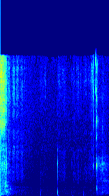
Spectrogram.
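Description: Stylus writing on a tablet screen: a few faint taps and strokes as a handwritten label is written, the clearest tick about a second in.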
